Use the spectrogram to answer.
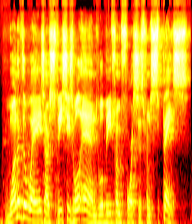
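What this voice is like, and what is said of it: Poor Neil deGrasse Tyson impression. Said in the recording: “best Neil deGrasse Tyson impression ... That's a terrible impression ... this one... falls flat ... Wasn't realistic at all.”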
